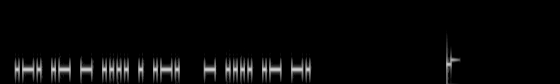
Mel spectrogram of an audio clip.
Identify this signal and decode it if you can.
Morse code, heard as a keyed tone, about 33 wpm, 700 Hz. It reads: RATHER THAN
